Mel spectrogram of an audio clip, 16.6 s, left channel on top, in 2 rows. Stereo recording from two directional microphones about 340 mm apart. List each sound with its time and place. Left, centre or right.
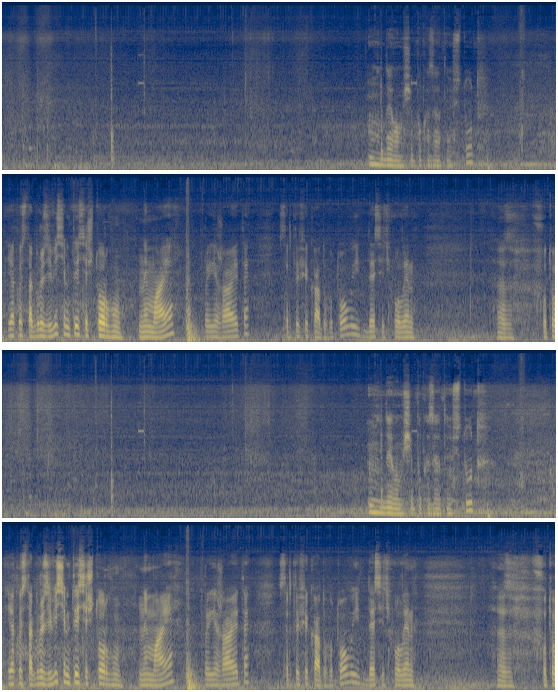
5.5 s speech: centre
8.4 s speech: centre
